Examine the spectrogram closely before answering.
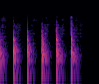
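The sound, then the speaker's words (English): Knocking at a door: five sharp, evenly spaced raps in a quick, steady rhythm, each fading fast before the next, then silence. “Knock at the door. Fortunately, there's a Ring camera.”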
